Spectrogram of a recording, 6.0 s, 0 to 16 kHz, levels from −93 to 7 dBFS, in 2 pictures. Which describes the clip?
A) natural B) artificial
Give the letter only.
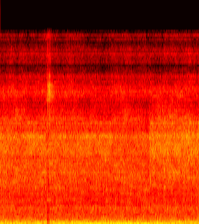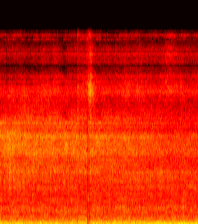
B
